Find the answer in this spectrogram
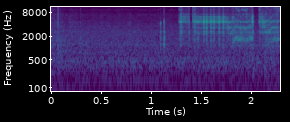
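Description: A camera's autofocus motor whirring as the lens hunts for focus on a close-up subject, coming in about two-thirds of the way through as a faint high whine with rapid fine ticking, over low room hiss.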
